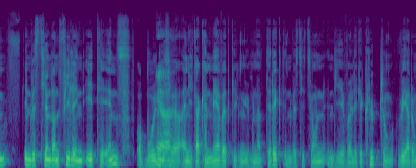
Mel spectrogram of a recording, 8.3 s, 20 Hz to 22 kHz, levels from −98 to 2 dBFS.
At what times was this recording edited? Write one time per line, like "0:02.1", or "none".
0:02.7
